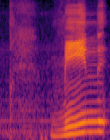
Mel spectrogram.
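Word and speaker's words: מִן: How will you pronounce this one vowel and therefore one syllable word? Min is correct.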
